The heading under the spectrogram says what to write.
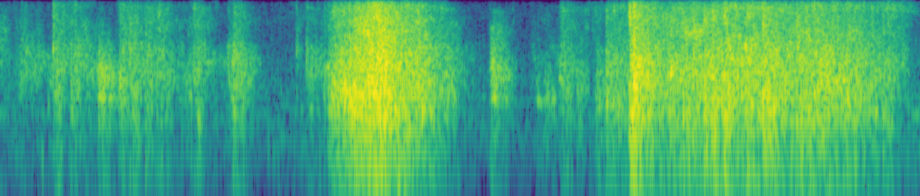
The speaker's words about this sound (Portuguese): abre essa porta aí. Eu não consegui. Tem que ser a pessoa forte.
